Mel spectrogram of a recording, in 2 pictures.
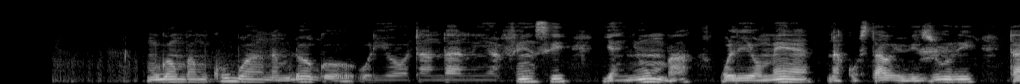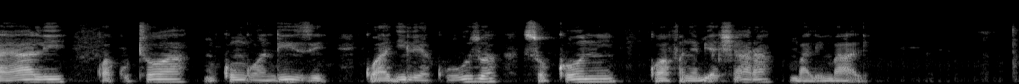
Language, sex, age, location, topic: Swahili, male, 18-24, Dar es Salaam, agriculture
